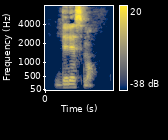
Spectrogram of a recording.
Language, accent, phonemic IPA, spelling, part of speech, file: French, France, /de.lɛs.mɑ̃/, délaissement, noun, LL-Q150 (fra)-délaissement.wav
- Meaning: abandonment, desertion, neglect, dereliction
